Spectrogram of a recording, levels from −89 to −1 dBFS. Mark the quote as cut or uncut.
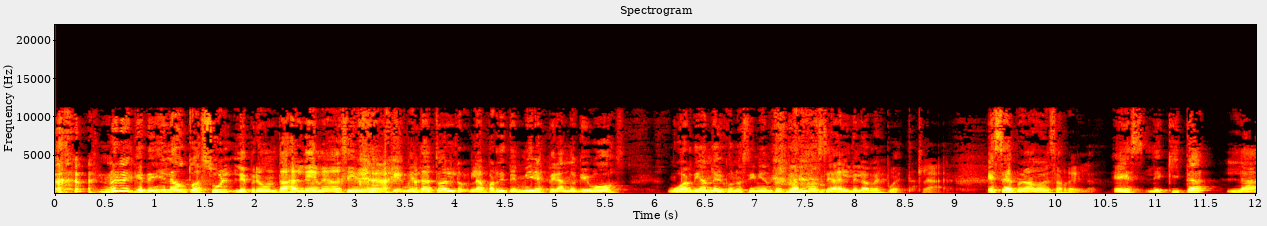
uncut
